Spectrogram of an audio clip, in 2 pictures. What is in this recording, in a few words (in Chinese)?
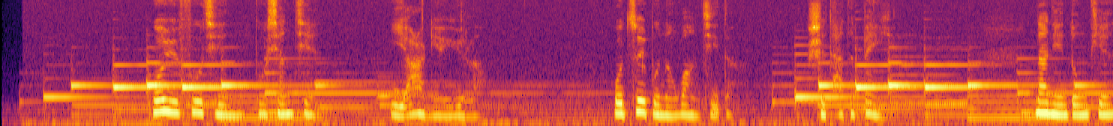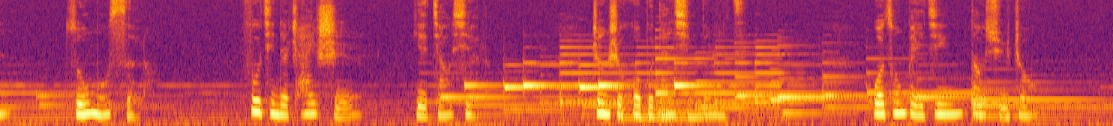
旁白; 背影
